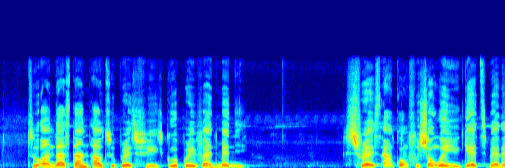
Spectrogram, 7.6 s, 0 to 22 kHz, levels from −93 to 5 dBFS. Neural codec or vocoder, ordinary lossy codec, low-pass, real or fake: vocoder, 48 kHz, 128 mel bands, Vocos; none; 14.4 kHz; fake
